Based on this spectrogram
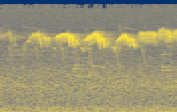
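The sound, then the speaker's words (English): A Blackburnian warbler sings a string of thin, very high, wiry notes in quick repeated phrases, very high-pitched at the end, over a steady rushing background noise. “He's a black burning warbler, very high pitched at the end.”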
